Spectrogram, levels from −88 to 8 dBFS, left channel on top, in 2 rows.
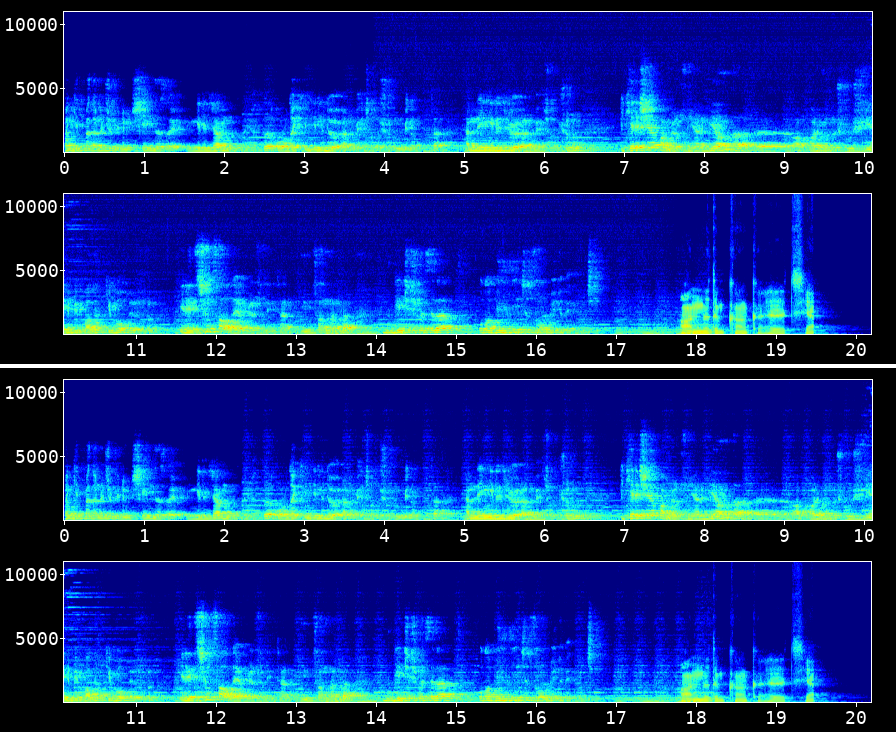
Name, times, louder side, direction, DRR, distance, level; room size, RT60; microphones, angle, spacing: voice 1, 0.0-6.7 6.9-11.1 11.5-14.9 15.3-16.8, left 1 dB, 5° right, -7 dB, 2.4 m, -29 dB
sound 1, 2.2-18.2, equal, 50° right, 2.3 m, -40 dB
sound 2, 3.8-17.8, equal, 90° left, 1.3 m, -50 dB
voice 2, 17.8-19.5, left 3 dB, 20° left, 16 dB, 0.3 m, -29 dB
18.5 x 9.4 x 2.9 m, 1.0 s
head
